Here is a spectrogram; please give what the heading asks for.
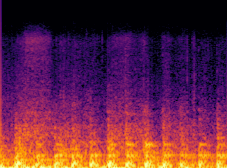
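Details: School-grade rotor brass instrument with loose keys and levers, tapped on the rotor lever after oiling the rotors: quick dull taps about five a second land cleanly, the earlier rattle is gone.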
